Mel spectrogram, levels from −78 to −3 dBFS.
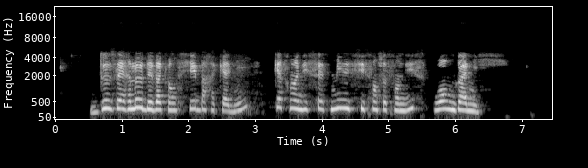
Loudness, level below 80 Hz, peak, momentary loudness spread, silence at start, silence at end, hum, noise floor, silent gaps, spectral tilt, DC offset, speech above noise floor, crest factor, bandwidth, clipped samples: -18 LUFS; -64 dBFS; -2 dBFS; 13 LU; 0.55 s; 0.75 s; none; -47 dBFS; none; -8.5 dB/octave; under 0.1%; 29 dB; 18 dB; 5.2 kHz; under 0.1%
